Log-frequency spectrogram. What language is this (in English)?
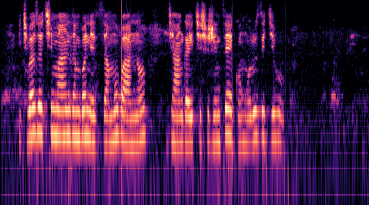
Kinyarwanda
